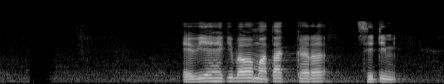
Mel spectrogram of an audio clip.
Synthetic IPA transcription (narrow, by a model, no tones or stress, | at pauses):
eʋijəɦækibaʋəmat̪akːəɾəsiʈimi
